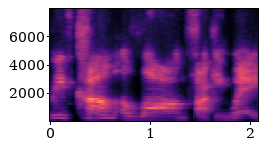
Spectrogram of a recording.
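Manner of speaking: forceful, powerful delivery. Restating the line after saying to say it with some power: said with some power. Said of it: "Say it with some power".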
